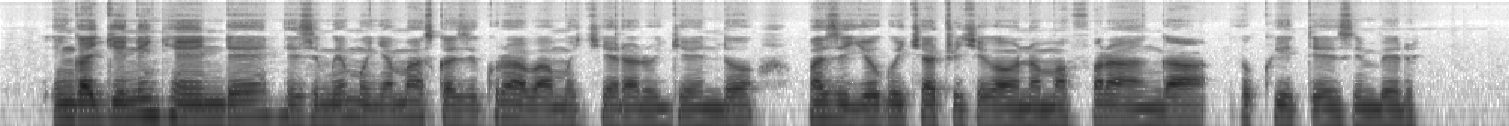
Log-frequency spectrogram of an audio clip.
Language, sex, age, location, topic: Kinyarwanda, male, 18-24, Huye, agriculture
